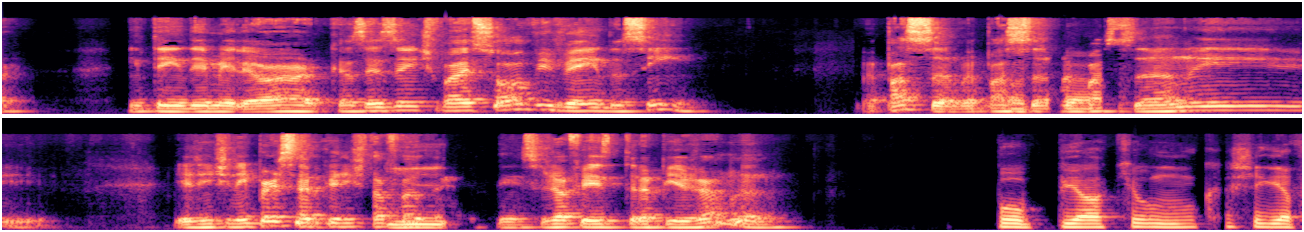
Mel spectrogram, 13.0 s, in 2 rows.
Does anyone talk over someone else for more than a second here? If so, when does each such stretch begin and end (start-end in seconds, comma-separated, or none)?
none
